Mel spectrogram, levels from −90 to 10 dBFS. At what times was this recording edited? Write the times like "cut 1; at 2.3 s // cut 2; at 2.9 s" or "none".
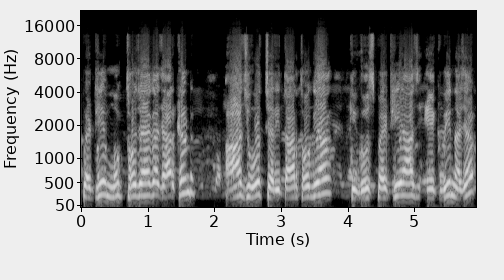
none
